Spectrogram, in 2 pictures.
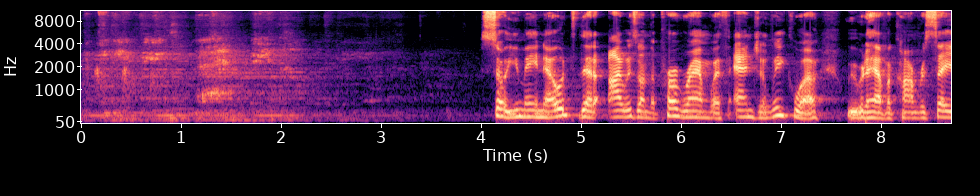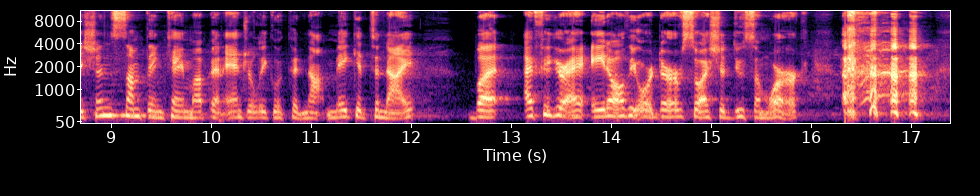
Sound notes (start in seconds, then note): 16.3 laughs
